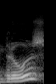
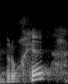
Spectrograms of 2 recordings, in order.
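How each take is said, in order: First: The name is pronounced in its English form. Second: The name is pronounced in its Dutch form. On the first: The speaker calls it wrong. "we don't say Bruges" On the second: The speaker calls it right. "we say Brugge in Dutch"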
